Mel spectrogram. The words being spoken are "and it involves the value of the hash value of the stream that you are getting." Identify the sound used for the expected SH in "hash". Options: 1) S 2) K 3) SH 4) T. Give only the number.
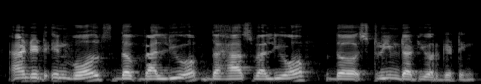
1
